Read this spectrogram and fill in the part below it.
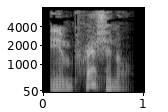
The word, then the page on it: impressional: British English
